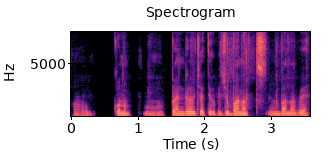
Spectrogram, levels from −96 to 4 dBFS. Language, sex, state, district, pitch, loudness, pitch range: Bengali, female, West Bengal, Jhargram, 155 Hz, -22 LUFS, 145-160 Hz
